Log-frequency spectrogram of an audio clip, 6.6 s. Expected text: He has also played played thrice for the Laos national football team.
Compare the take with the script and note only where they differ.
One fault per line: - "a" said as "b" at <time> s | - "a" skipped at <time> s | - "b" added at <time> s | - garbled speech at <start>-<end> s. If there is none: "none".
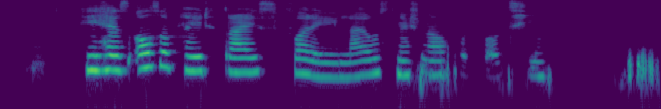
- "played" skipped at 2.1 s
